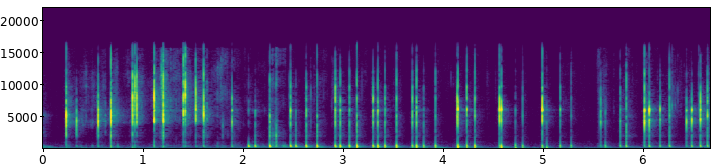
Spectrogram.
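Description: Long nails tap and scratch the hard clear plastic glitter-filled dome of a palm-sized oval massage brush. The result is a steady stream of sharp, bright clicks with a light crinkly scratch between them. Each click dies away almost instantly.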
